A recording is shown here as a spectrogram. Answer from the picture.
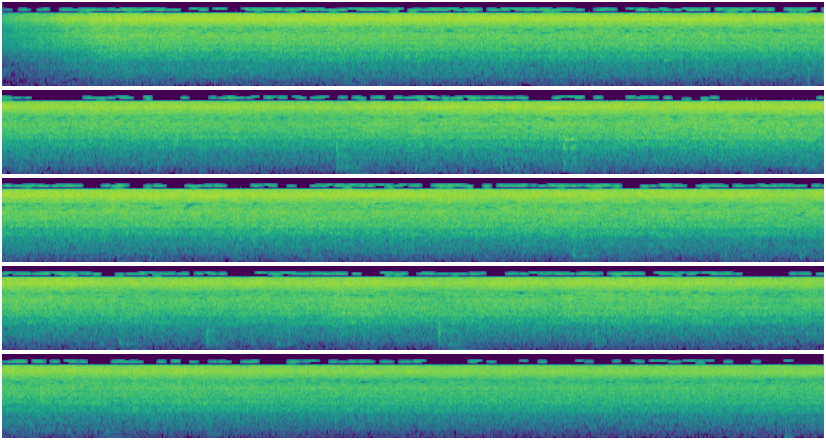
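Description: Crushed spices, curry leaves and dried red chillies frying in hot oil in a nonstick pan, sizzling loudly and steadily while a wooden spatula stirs them, with a few faint scrapes. The sizzle starts suddenly and eases a little later on.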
